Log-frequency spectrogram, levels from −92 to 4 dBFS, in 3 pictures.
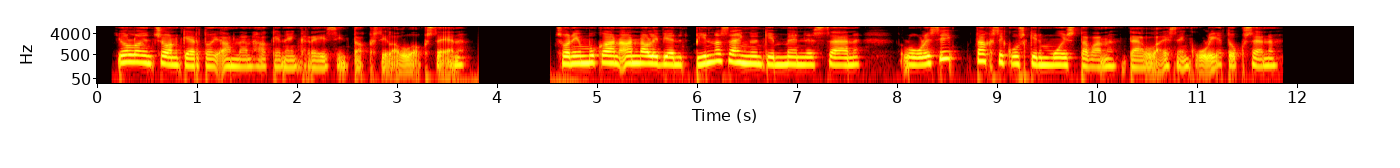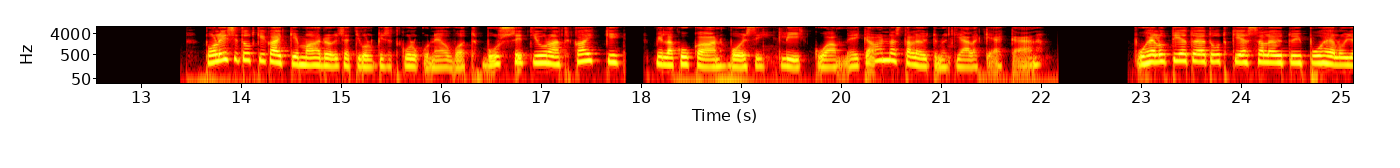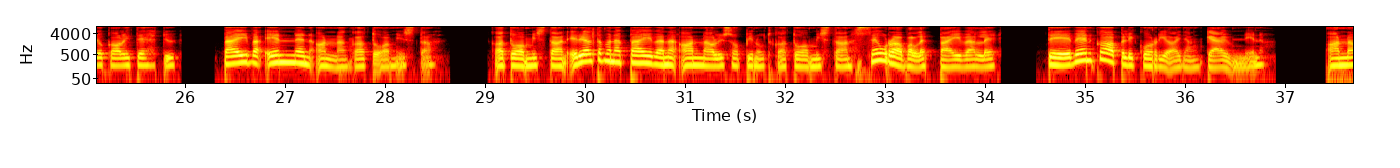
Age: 20-39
